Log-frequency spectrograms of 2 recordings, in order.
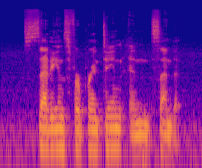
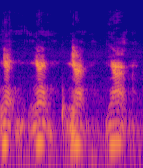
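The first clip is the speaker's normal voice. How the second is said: higher, repeated "nyah" noises; short imitated cranking noises; imitated repetitive noise; 4 semitones higher than usual. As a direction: mimic a straining pull with short nyahs. Imitates noise while describing trying.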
